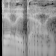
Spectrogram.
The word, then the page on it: dilly dally: American English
